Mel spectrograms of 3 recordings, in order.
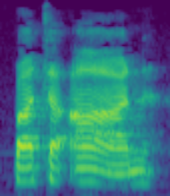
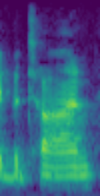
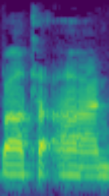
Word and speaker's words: Bataan: butter on yeah no pronunciation is but two on they pronounce every syllable but in America nine times out of ten will say baton I was just at a Filipino event yesterday and a few people said bout to on but they're not going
